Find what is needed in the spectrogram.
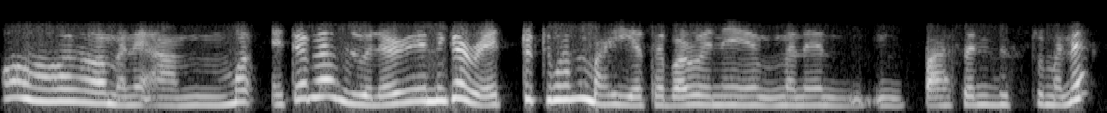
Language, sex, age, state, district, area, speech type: Assamese, female, 18-30, Assam, Charaideo, rural, conversation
